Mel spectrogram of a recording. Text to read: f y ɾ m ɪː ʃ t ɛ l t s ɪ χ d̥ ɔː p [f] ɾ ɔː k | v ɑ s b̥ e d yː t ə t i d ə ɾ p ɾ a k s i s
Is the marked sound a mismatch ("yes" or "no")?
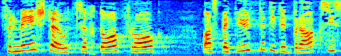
no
